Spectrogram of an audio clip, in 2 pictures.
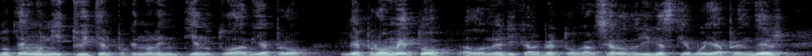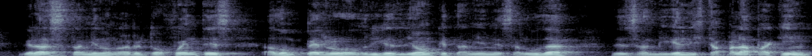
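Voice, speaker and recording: A man speaks fairly quickly at a fairly low pitch, with ordinary pitch variation. His tone is dark and mellow. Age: 60s. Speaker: radio host and historian. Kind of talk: radio history program. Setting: radio studio, live broadcast.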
